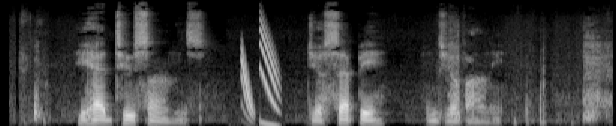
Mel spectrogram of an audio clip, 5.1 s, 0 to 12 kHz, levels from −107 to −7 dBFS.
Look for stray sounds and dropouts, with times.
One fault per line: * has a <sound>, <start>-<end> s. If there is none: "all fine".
* has a chirp, 2.0-2.4 s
